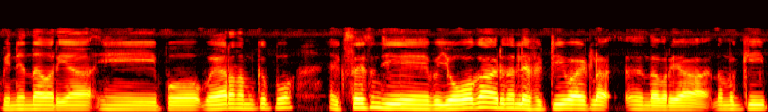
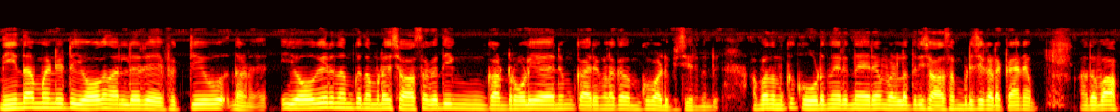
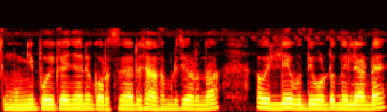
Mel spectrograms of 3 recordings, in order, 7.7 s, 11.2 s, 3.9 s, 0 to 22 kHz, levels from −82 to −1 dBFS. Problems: none marked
